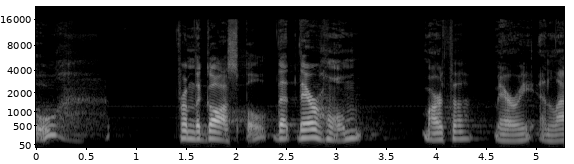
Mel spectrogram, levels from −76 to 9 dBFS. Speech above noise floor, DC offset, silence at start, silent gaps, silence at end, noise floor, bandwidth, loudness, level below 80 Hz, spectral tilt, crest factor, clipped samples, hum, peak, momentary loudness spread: 45 dB; under 0.1%; 0 s; none; 0 s; -70 dBFS; 16 kHz; -26 LUFS; -86 dBFS; -4.5 dB/octave; 20 dB; under 0.1%; none; -8 dBFS; 16 LU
